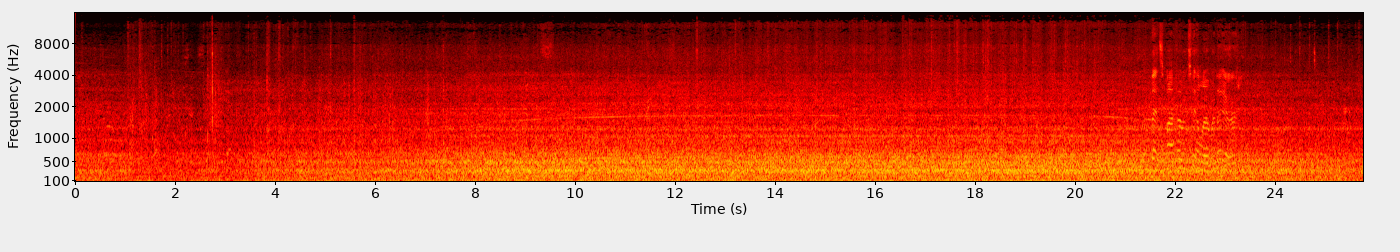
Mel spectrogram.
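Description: Jet engines roar steadily inside an airliner cabin as it rolls along.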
